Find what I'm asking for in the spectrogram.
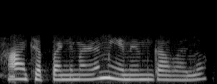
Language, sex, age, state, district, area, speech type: Telugu, female, 18-30, Andhra Pradesh, Kakinada, rural, conversation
